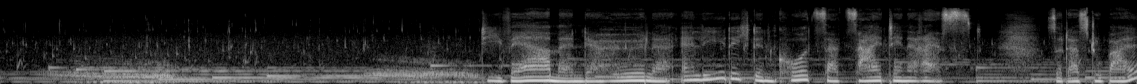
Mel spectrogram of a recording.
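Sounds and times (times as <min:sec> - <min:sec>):
water dripping and splashing in a cave: 0:00.0 - 0:06.6, 0:09.3 - 0:11.3
speech: 0:04.9 - 0:09.8, 0:10.6 - 0:11.3.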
